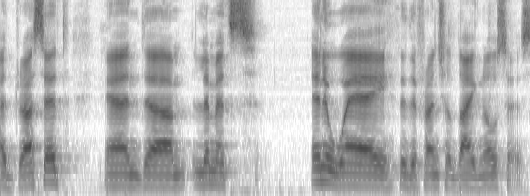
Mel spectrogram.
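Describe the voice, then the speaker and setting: A man speaks with a Lebanese accent. The recording is very clean, with a silent background. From Lebanon. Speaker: gastroenterologist, medical lecturer. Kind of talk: medical lecture. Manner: hesitant, many fillers.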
